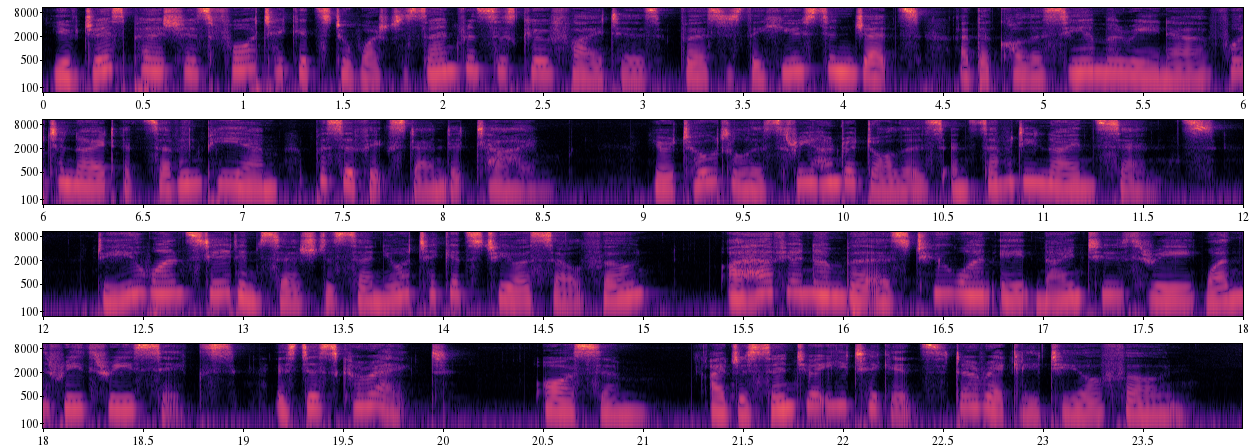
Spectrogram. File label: english international audio guides, singaporean english; Una actriz de voz cálida, amigable y versátil con atractivo global.; Audioguías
